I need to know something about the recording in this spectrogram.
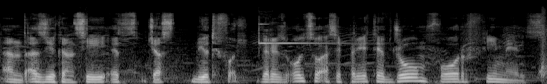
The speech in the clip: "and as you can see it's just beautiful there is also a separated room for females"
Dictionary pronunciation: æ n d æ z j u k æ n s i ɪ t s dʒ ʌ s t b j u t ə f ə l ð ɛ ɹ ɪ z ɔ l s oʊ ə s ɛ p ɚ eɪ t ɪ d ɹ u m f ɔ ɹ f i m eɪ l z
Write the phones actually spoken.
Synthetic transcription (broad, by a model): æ n d æ z j u k æ n s i ɪ t s dʒ ʌ s t b j u t ə f ə l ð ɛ ɹ ɪ z ɔ l s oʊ ə s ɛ p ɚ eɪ t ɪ d ɹ u m f ɔ ɹ f i m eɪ l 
